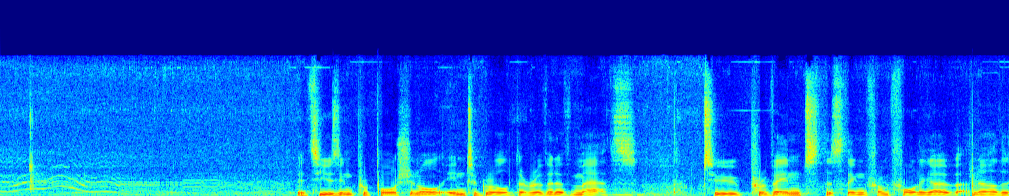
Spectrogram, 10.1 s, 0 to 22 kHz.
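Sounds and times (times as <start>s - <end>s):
stepper motors whining: 0.0s - 9.7s
faint steady hum: 0.0s - 10.0s.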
